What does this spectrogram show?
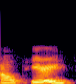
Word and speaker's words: Altieri: And you are the owner, John Altieri? Correct. Am I pronouncing that correctly?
